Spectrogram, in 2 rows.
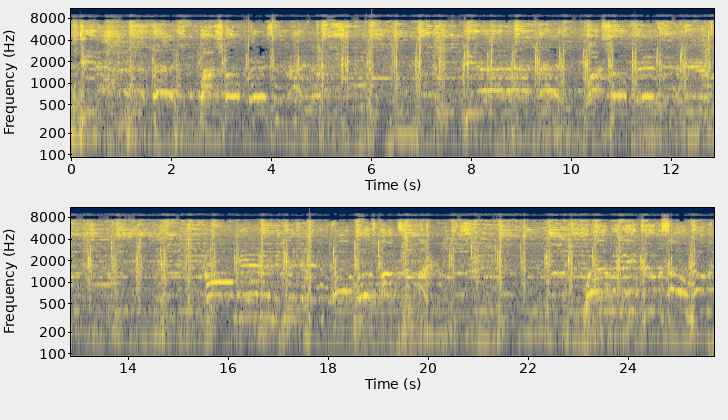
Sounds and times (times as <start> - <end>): Music: 0.0 - 25.7.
